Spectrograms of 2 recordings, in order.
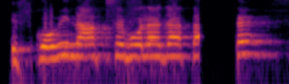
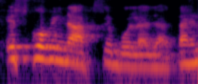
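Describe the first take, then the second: First: Said in the usual way. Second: Quicker and softer repeat of the dictated line; hurried quiet repetition for the class. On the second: Shown as a demonstration. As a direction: rattle off the repeat, lower and softer. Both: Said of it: "इसका उच्चारण लिखो".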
